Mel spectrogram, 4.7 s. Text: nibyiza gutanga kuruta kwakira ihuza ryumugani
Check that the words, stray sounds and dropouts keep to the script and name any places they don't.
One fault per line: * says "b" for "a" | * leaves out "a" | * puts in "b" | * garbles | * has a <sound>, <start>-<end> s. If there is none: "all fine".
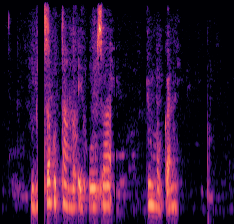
* has a dropout, 0.7-0.9 s
* leaves out "kuruta kwakira"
